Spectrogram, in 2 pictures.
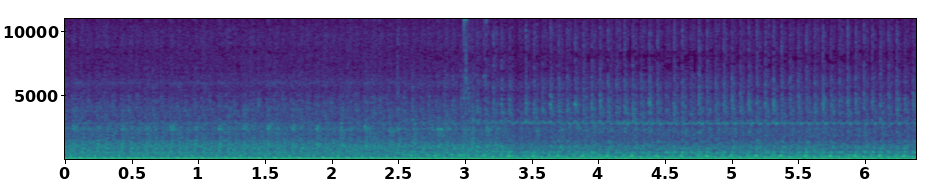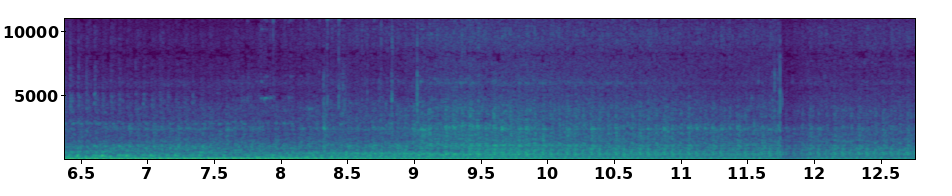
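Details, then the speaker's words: D9531 locomotive Paxman diesel after injector overhaul: starts immediately, settling into a smooth, steady idle about 160 pulses a minute, no misfire, knock or smoke. "The engine started immediately, which was a huge surprise to myself. And you can see the actual engine here. It is really, really smooth."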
